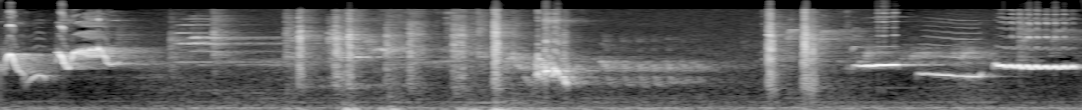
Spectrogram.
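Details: Actively singing white-rumped shama, its song packed with fillers and used as a lure to get other shamas singing: a bright opening whistle, scattered sharp clicks, then clean level and dipping whistled notes.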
